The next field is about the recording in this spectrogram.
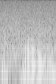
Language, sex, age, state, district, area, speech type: Malayalam, female, 60+, Kerala, Malappuram, rural, spontaneous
